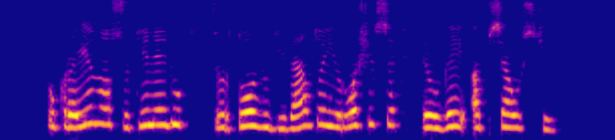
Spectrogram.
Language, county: Lithuanian, Kaunas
